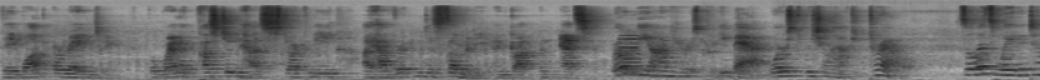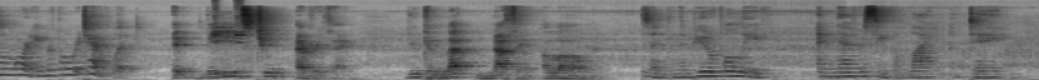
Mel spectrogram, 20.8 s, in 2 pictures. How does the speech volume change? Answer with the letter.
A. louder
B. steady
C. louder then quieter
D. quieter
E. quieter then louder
B.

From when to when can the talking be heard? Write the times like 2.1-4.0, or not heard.
0.0-20.7.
